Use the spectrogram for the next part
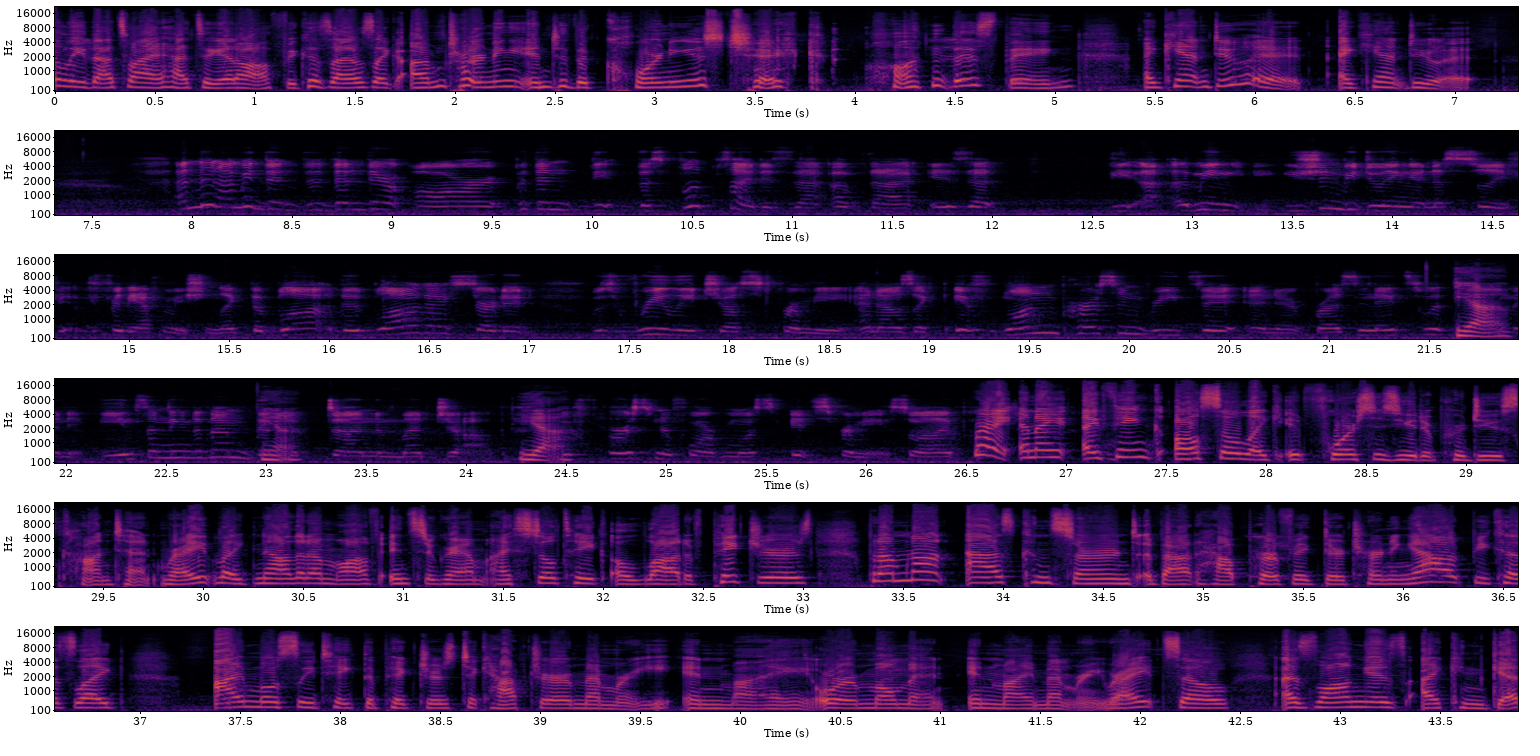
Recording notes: bad sound quality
